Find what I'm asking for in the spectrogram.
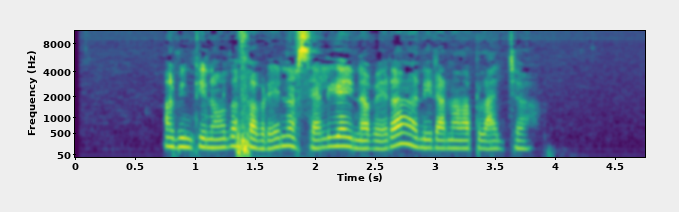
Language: Catalan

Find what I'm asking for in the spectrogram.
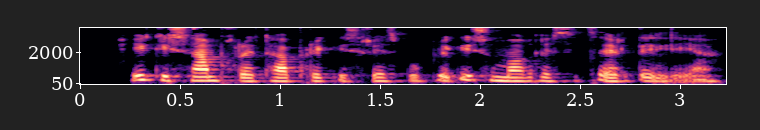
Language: Georgian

